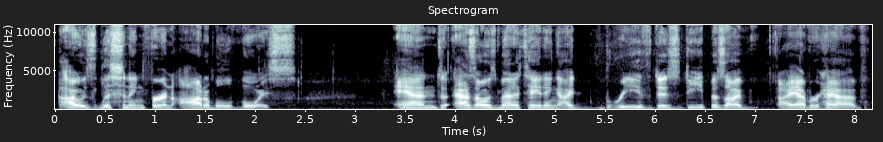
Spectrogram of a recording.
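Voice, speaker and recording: A young man in his twenties tells a personal story straight to the camera. His voice sits a little high for a man. He talks earnestly and rambles, with many fillers and restarts. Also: a little slow, dry recording. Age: 20s. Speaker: vlogger.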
